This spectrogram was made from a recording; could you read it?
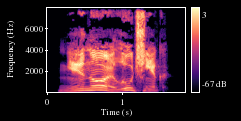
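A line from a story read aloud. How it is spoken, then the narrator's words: Growling. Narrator (Russian): рыкнул Грок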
